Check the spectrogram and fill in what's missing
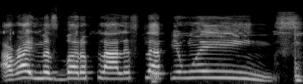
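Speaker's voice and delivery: hype host call. Real, not acted. Host hypes next poet.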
